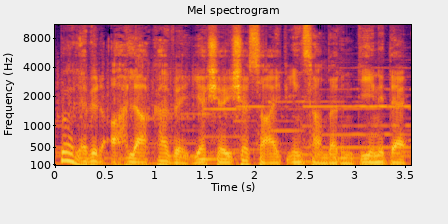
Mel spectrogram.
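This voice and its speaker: A man voicing a grave, wise priest in a cartoon, solemn and measured. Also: rumbling low, over music. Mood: solemn, reverent. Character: grave, wise Orthodox priest, courteous and thoughtful. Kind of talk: cartoon voice acting.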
